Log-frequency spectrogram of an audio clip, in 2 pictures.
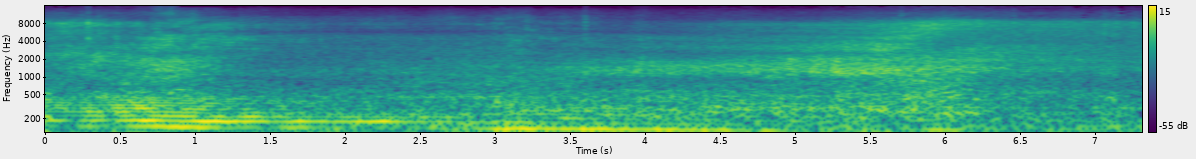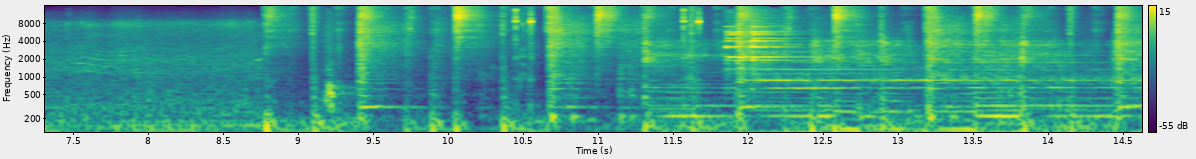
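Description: A Yamaha Mio M3 scooter's single-cylinder engine running steadily at idle. About nine seconds in, background music with a drum beat suddenly takes over.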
